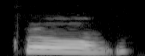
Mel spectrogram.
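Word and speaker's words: ক্রম: শব্দের প্রথমে অকার, পরে র ফলা থাকলে ও এর মতো উচ্চারণ হয়, যেমন ক্রোম, এর উচ্চারণ হবে ক্রোম।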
